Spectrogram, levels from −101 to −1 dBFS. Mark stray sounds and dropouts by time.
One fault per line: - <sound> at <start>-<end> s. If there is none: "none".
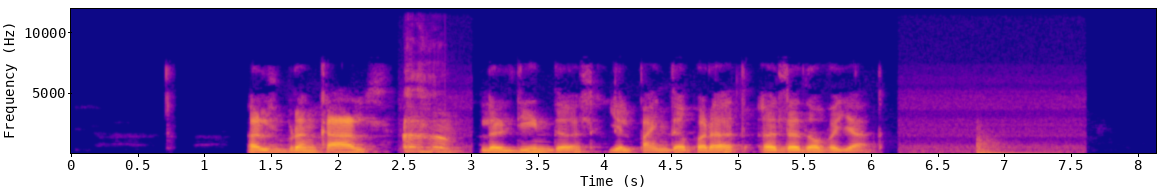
- throat clearing at 2.5-3.0 s
- thud at 6.8-7.4 s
